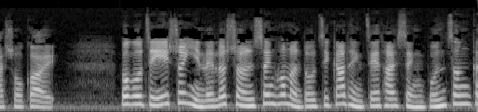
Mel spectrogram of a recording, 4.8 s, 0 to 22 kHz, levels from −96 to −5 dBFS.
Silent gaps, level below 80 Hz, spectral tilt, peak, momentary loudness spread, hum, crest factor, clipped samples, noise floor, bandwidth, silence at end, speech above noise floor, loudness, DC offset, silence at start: none; -76 dBFS; -4.5 dB/octave; -10 dBFS; 6 LU; none; 16 dB; under 0.1%; -52 dBFS; 13.5 kHz; 0 s; 26 dB; -26 LUFS; under 0.1%; 0 s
